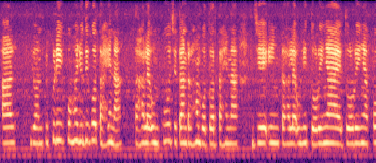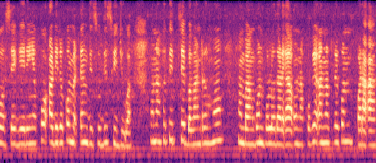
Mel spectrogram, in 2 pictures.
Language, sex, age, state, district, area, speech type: Santali, female, 18-30, West Bengal, Bankura, rural, spontaneous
